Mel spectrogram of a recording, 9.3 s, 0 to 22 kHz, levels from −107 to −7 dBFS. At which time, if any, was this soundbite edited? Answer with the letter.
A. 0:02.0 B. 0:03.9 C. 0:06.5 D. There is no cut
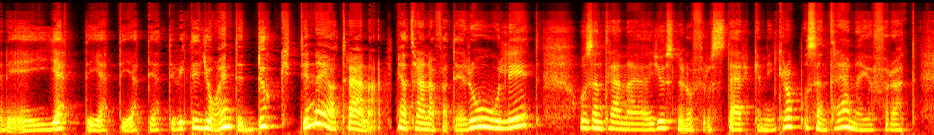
B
